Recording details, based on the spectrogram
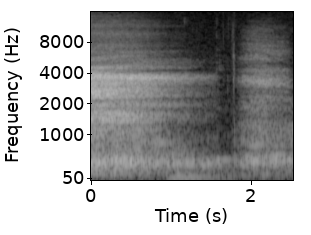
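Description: A long, close exhale during a slow-flow yoga class: a steady breathy hiss that gradually fades, followed by a softer breath at the end.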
